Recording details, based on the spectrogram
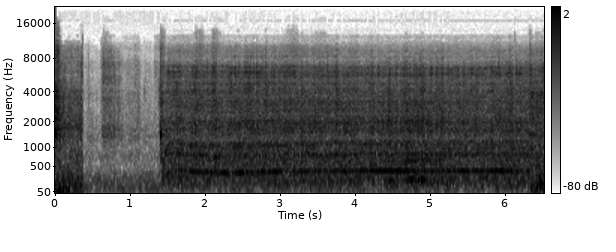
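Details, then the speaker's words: Trailer winch pulling a 2003 Chevy van onto a car trailer; steady mid-pitched motor drone under heavy load, sounding laboured and strained; winch doesn't sound good, cause unclear. "you're gonna go off the trailer that winch doesn't sound too good i probably should've tried"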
